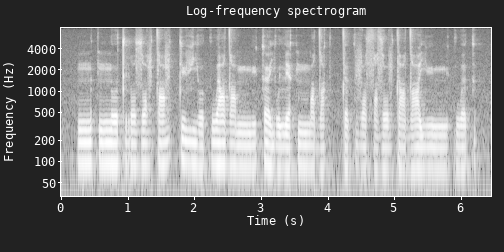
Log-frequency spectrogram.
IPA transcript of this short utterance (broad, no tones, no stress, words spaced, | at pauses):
nːəknːʊtry zˤyvtˤœvtːyv jʊk wɜdˤœ mːykœ julʲakmːu dˤyktːəkvʊ sˤəzˤuvtɜ dˤy jymːyk wək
